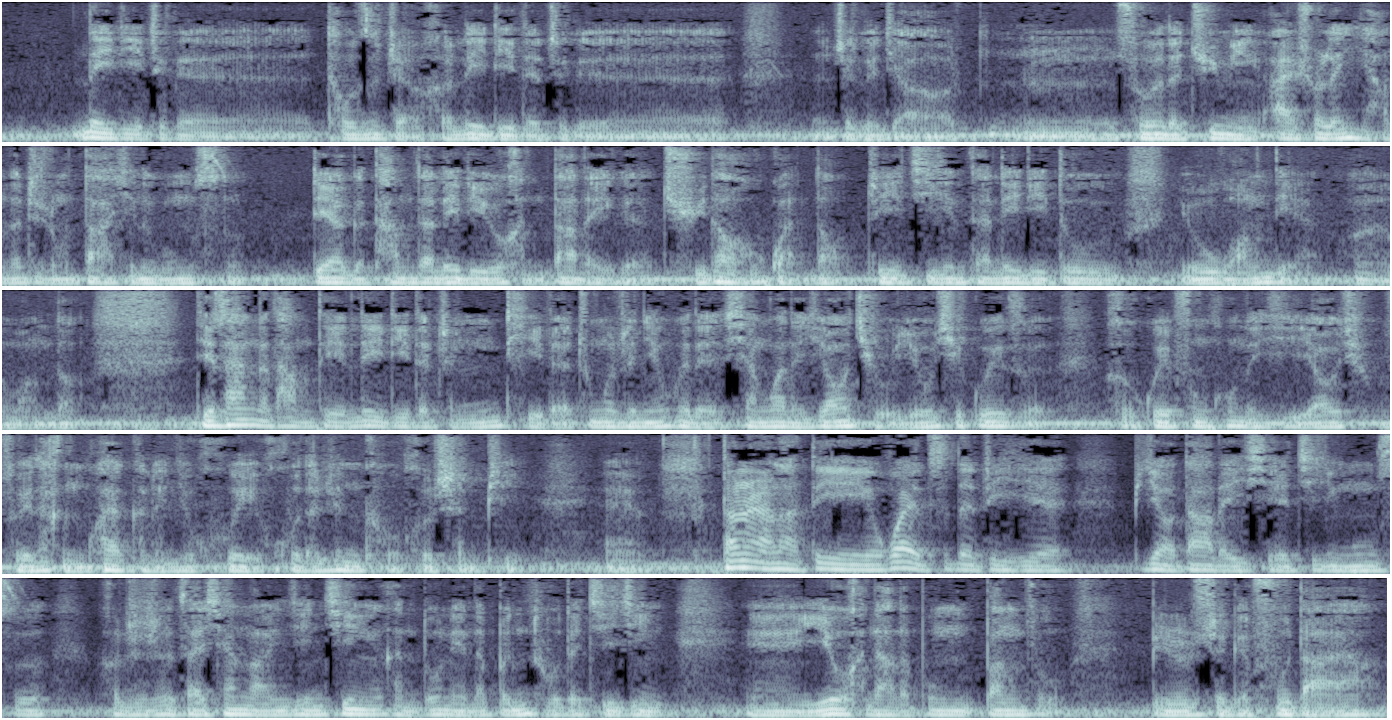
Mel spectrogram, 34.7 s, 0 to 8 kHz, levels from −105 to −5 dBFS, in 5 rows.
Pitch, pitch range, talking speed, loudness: 85 Hz, 80-90 Hz, 305 characters per minute, -22 LUFS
